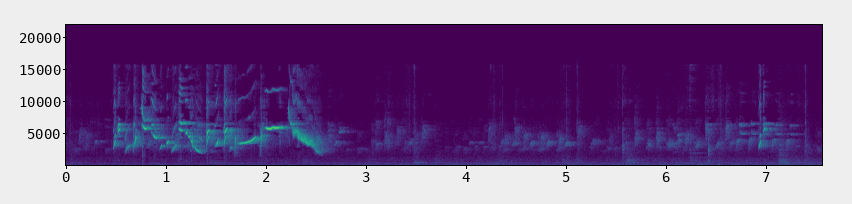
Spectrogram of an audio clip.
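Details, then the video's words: European goldfinch of the Balkan form Carduelis carduelis balcanica, a World Championship goldfinch song competition entry from Serbia, 2022; a loud burst of twittering, buzzy high phrases over about two seconds, then softer rapid chattering and one final bright note. "Pesma štiglića 003/22 World Championship in Goldfinch Song"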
